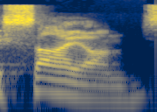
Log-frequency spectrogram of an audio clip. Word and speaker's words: Scion: It's like Scion or Skion or something like that. – I would say Scion Capital is his hedge fund.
